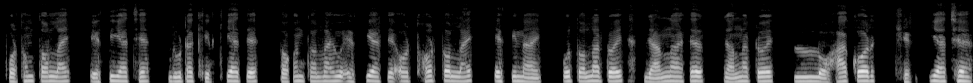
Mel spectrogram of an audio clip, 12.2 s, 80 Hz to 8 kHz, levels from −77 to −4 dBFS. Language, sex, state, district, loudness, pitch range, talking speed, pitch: Bengali, male, West Bengal, Malda, -24 LUFS, 150-165 Hz, 150 wpm, 160 Hz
